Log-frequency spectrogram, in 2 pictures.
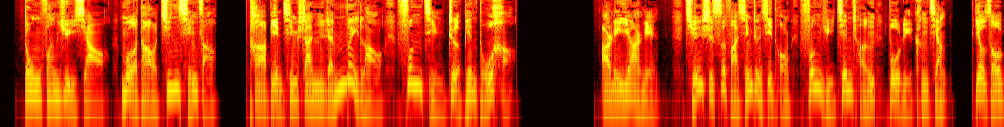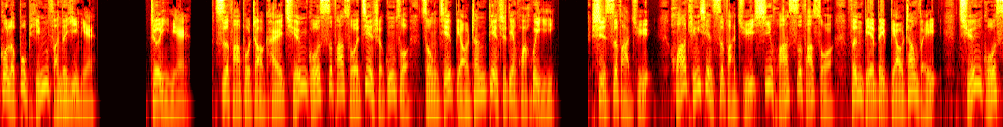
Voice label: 检察院政府宣传

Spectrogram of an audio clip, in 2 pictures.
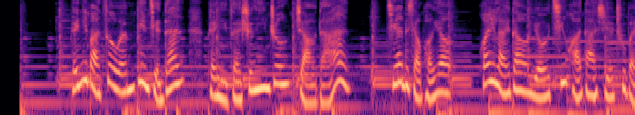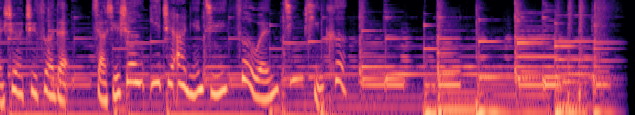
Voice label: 小学生年级作文精品课片头

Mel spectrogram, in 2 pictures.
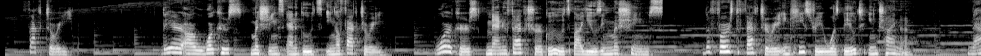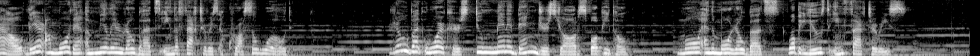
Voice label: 英文纪录片选段

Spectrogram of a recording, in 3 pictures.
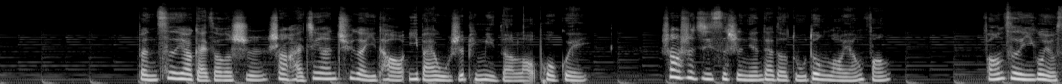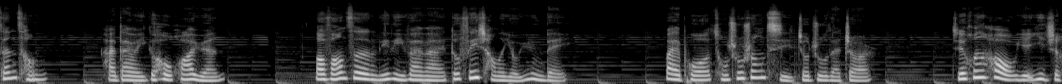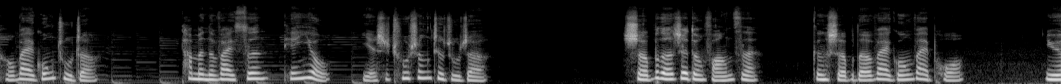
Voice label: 房屋改造解说

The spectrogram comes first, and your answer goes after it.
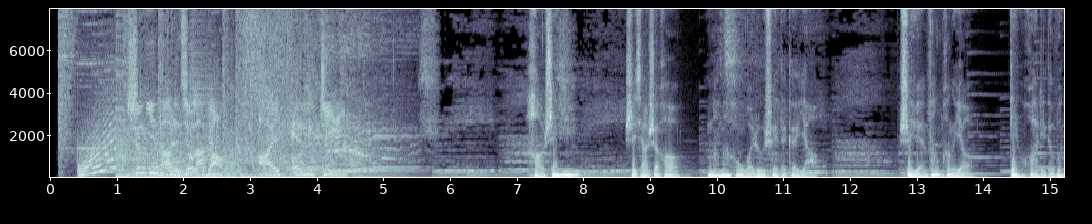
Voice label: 宣传片温暖时尚; 北京电台声音达人秀拉票

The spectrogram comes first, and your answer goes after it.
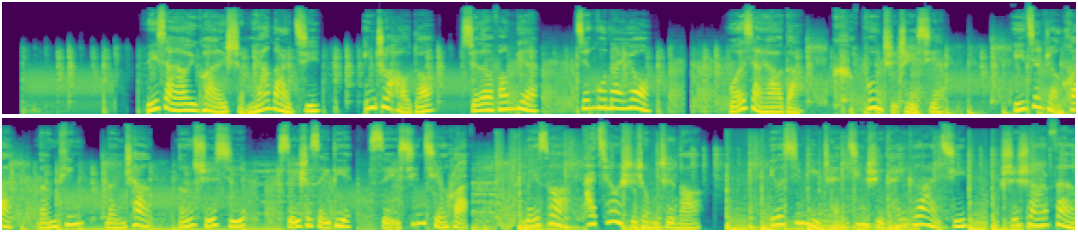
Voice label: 时尚科技感耳机

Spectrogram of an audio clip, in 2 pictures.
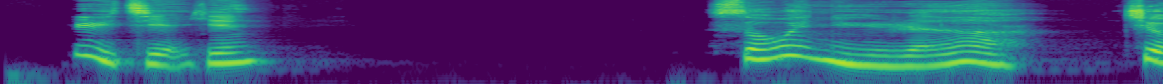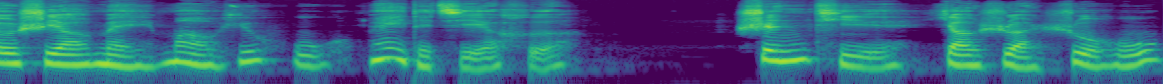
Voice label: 御姐音

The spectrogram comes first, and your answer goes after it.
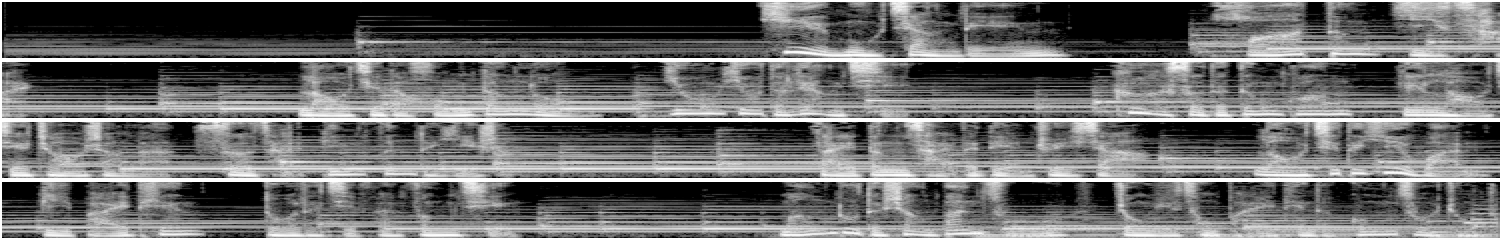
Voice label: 纪录片; 非遗

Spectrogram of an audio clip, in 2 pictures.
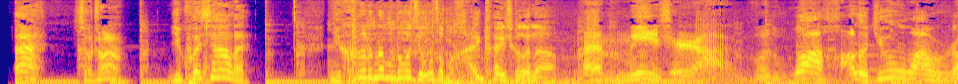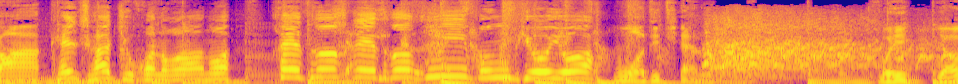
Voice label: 动画开车不喝酒

